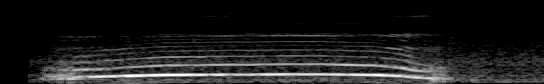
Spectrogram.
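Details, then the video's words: Dog giving a single long, moo-like howl lasting about two seconds, steady and level in pitch with rich overtones, dropping at the end, indoors. "Mooing Dog!!!"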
